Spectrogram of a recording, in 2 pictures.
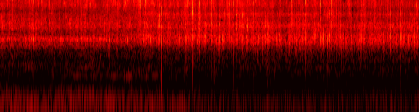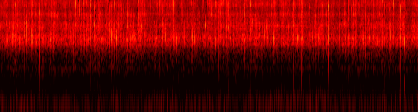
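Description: Shallots and tomatoes sizzling in hot oil in a miniature pot over a small wood fire, stirred with a tiny spatula. It is a steady hiss with light scattered crackles.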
